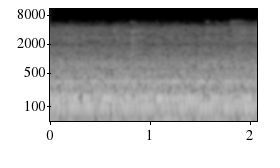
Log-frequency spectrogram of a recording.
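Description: A steady machine hum with a constant low drone under an even hiss.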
